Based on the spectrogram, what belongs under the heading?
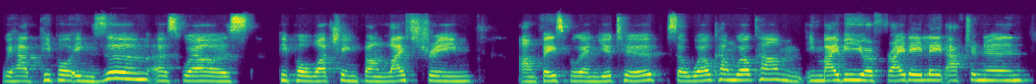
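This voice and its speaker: A young woman from Taiwan hosts an online tech forum, greeting people and introducing the day. She sounds upbeat and chatty, with plenty of casual fillers. Her voice sits at a middle pitch. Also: a little mellow. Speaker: event moderator. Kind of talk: casual online event hosting.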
